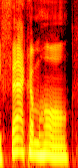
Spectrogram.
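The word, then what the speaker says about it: Fackham Hall: Jimmy Carr one of my faves has written his debut screenplay it's called fakum Hall f-a-c-k-h-a-m make sure you pronounce it correctly vacuum Hall it's a Downton Abbey period spoof in the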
